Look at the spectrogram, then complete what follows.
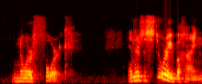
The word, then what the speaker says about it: Norfolk: story you know that the name of this town is not pronounced nor Folk it's pronounced nor fork and there's a story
